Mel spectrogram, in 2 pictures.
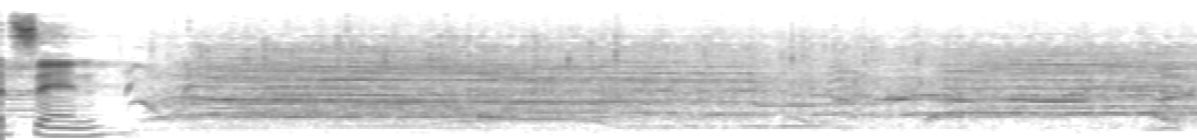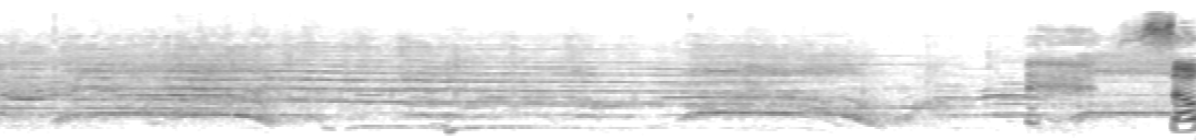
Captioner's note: applause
